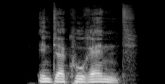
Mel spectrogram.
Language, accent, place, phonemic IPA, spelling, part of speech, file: German, Germany, Berlin, /ˌɪntɐkʊˈʁɛnt/, interkurrent, adjective, De-interkurrent.ogg
- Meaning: intercurrent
